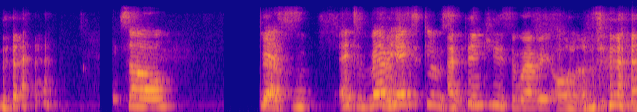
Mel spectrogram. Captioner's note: laughter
